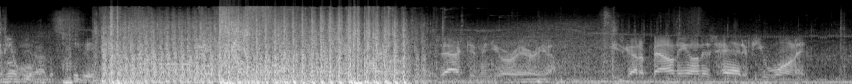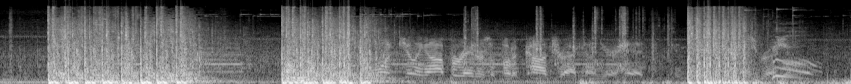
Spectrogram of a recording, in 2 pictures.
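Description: Rapid gunfire rattles in loud, short bursts.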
